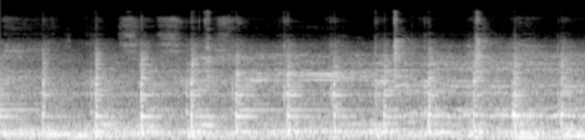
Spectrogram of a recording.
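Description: Latin tropical band music with a steady beat: timbales, congas and güiro over electric bass and keyboard.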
